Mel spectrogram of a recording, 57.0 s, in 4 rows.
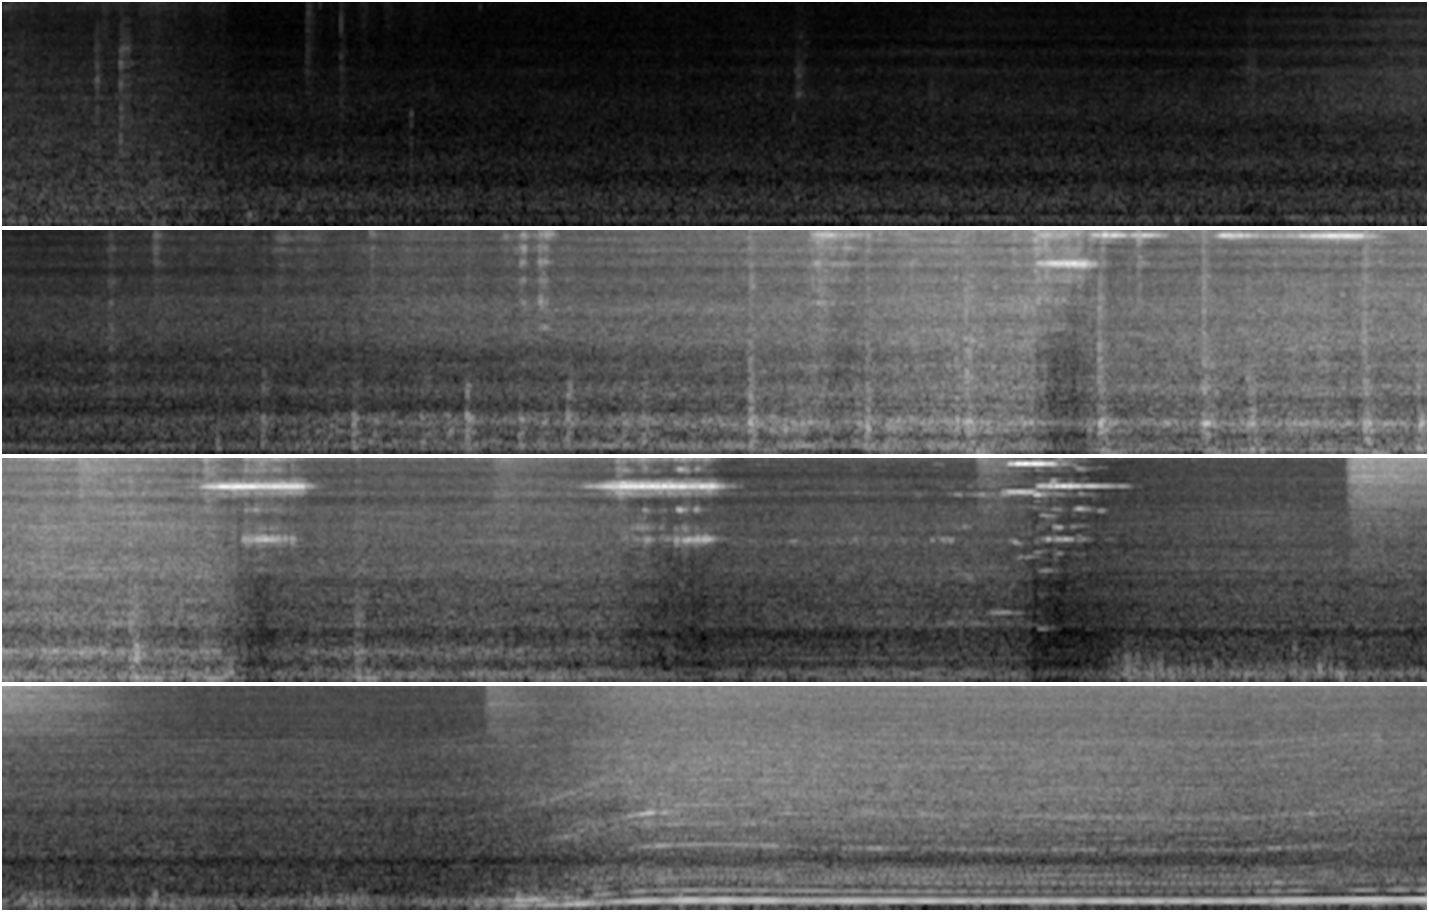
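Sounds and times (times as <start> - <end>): train engine and wheel rumble: 0.0 - 57.0
high-pitched brake squeals: 24.6 - 28.0, 30.5 - 31.7, 34.3 - 39.9, 49.0 - 49.7.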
